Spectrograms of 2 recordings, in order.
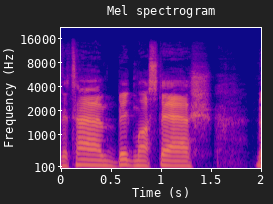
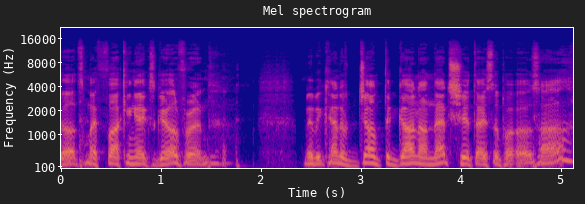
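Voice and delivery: high, gravelly, creaky voice; 5 semitones higher than usual. Imitating the German tour manager's way of talking: imitating Frieder. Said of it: "he fucking talks like this".

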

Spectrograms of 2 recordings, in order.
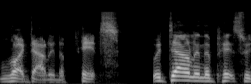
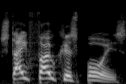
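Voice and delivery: pitched-up voice with a very proper English sound; 6 semitones higher, 4 dB louder than usual. Quoting a coach's training video that switches languages: Will Still's English voice. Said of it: "this sort of English voice just comes back".

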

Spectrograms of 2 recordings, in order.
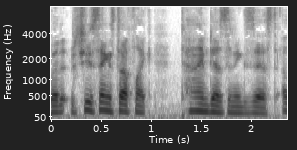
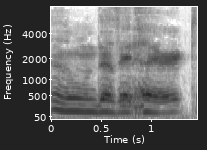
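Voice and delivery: creepy put-on voice, much slower. Describing the baby gin crawling out, quoting it in a creepy voice. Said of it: "the creepy ass voice".

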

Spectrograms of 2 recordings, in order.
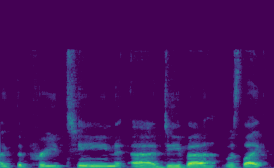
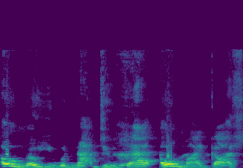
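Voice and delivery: mock, worked-up screaming outcry; 4 semitones higher than usual. Retelling her daughter watching TV, imitating her screaming at the TV. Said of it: "screaming at the TV like".

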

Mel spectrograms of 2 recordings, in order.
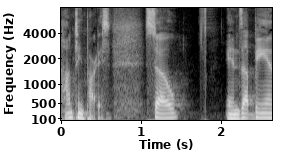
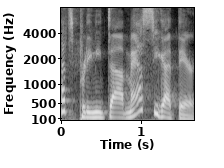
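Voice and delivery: put-on sing-song Canadian accent. Doing a Canadian impression after joking about Mounties: Canadian accent impression. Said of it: "That was my Canadian impression".

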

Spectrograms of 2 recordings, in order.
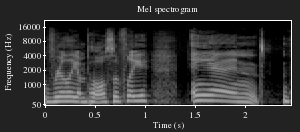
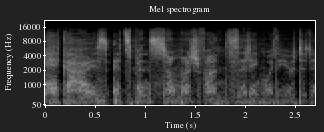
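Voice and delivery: put-on hushed whisper in asmr style. Doing the show's outro as a joke when asked: put-on ASMR whisper. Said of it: "outro as A S M R".

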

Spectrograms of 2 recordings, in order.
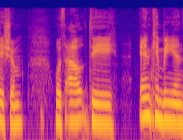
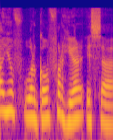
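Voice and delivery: poor fake Dutch accent. Chatting about how Dutch people sound in English, bad Dutch accent. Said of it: "that's not a good Dutch accent".

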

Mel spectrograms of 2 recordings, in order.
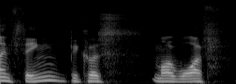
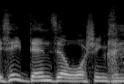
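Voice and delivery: ordinary talk

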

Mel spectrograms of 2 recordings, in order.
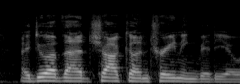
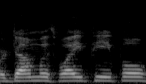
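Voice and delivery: ordinary talk, nothing marked

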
